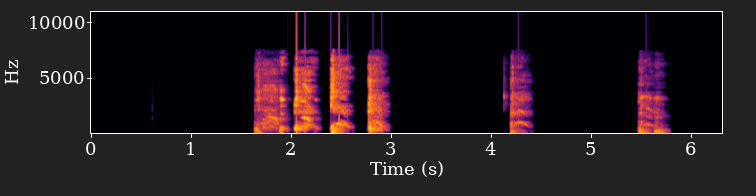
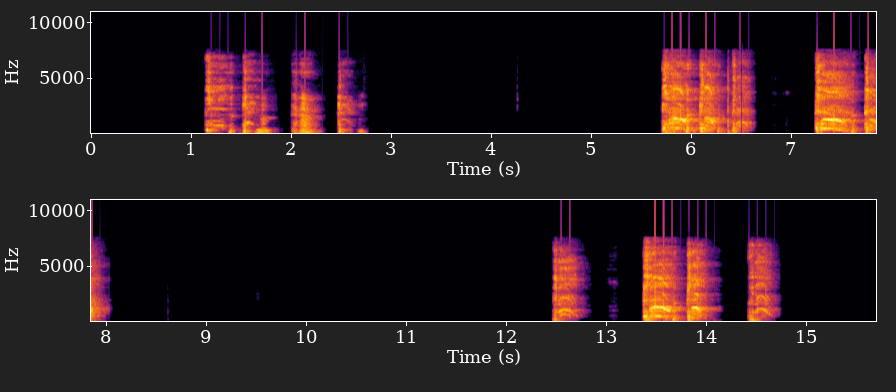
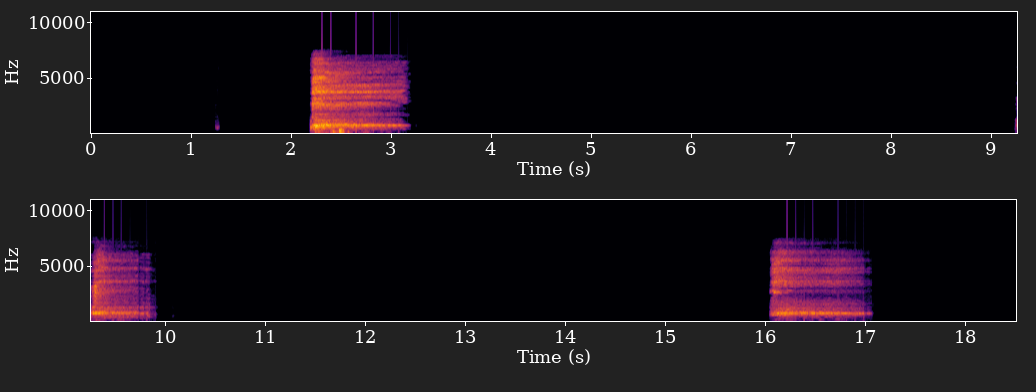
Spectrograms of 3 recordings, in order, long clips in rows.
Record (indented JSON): {
  "cough_length": "6.3 s",
  "cough_amplitude": 29570,
  "cough_signal_mean_std_ratio": 0.27,
  "three_cough_length": "15.7 s",
  "three_cough_amplitude": 32767,
  "three_cough_signal_mean_std_ratio": 0.32,
  "exhalation_length": "18.5 s",
  "exhalation_amplitude": 16086,
  "exhalation_signal_mean_std_ratio": 0.22,
  "survey_phase": "beta (2021-08-13 to 2022-03-07)",
  "age": "45-64",
  "gender": "Male",
  "wearing_mask": "No",
  "symptom_cough_any": true,
  "symptom_runny_or_blocked_nose": true,
  "symptom_fatigue": true,
  "smoker_status": "Never smoked",
  "respiratory_condition_asthma": true,
  "respiratory_condition_other": false,
  "recruitment_source": "Test and Trace",
  "submission_delay": "2 days",
  "covid_test_result": "Positive",
  "covid_test_method": "LFT"
}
